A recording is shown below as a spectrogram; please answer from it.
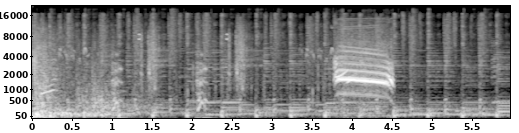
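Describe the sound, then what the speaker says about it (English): A brief bird caw rings out as a Mr. Potato Head character's sound in the Toy Story 2 video game, a loud harmonic squawk cutting above busy game music and effects for about half a second. "Why did you make a bird sound, Potato Head?"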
